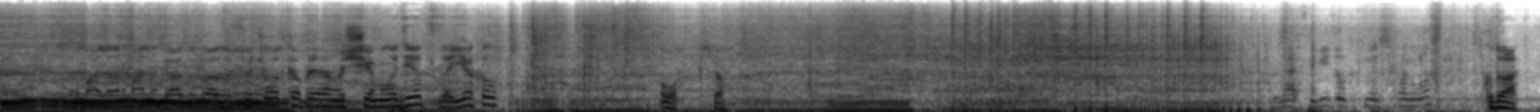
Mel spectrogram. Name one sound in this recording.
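A dirt bike engine rumbles and revs nearby.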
